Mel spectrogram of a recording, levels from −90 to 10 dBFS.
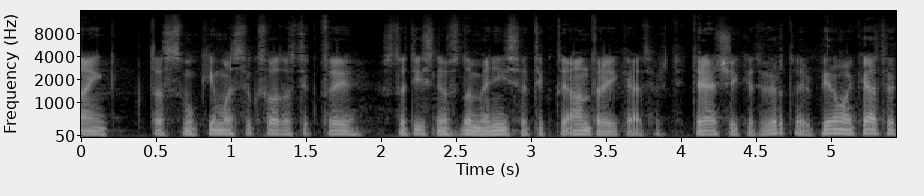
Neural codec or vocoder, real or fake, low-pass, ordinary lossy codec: none; real; 14.4 kHz; AAC, 48 kbps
